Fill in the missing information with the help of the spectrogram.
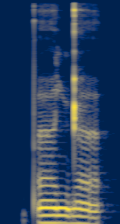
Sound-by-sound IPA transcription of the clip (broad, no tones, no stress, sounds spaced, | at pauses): pʼ œ̃ ɲ ɖ œ̃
